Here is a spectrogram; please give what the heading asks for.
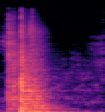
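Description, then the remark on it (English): A fridge door swings shut with one soft, dull thump, followed by a brief rattling decay that fades away within a second. No voices. “He didn't close the fridge all the way.”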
